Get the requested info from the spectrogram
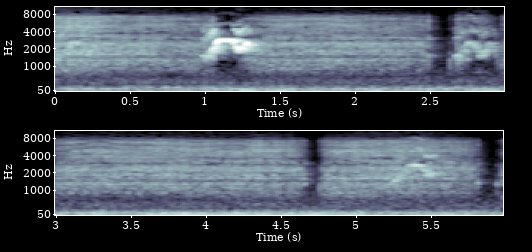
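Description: A single loud, harsh squawk from a ring-necked parakeet, then two fainter chirps a few seconds apart, over steady background hiss.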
